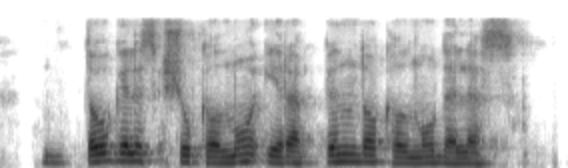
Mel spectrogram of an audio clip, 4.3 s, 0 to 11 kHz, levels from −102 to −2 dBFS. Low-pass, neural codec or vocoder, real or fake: 7.2 kHz; codec, 16 kHz, 4.8 kbps, FACodec; fake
